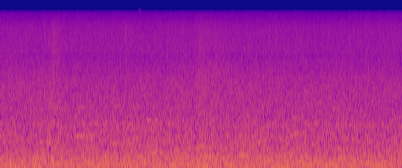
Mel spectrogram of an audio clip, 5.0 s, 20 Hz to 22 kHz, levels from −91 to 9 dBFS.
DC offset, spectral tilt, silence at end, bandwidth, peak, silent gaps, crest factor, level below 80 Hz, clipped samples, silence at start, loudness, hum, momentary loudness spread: under 0.1%; -4.5 dB/octave; 0 s; 16 kHz; -16 dBFS; none; 12 dB; -38 dBFS; under 0.1%; 0 s; -29 LUFS; none; 1 LU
